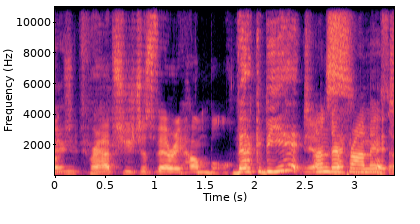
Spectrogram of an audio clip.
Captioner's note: none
